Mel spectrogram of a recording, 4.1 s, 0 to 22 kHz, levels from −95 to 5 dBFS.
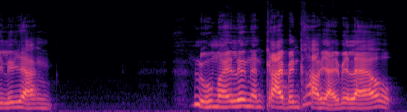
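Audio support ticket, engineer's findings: No faults detected.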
